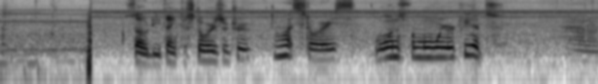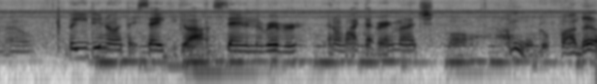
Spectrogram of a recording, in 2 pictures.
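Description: A young woman talks in a relaxed way, close by.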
